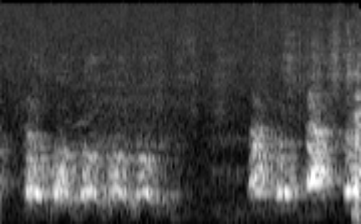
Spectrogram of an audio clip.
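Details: Pet dogs barking outdoors while their owner works indoors; a quick run of four or five sharp, harmonic barks, a pause, then three more spaced barks.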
